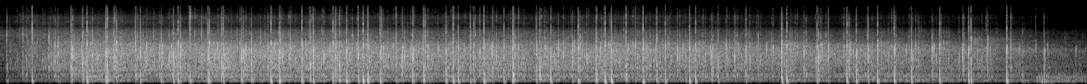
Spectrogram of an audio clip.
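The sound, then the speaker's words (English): A crowd applauds the 2023 graduates steadily for about eleven seconds, a dense, even wash of many hands clapping with sharp individual claps standing out, holding loud throughout and easing slightly at the end. “So let's celebrate the hard work and discoveries of all the researchers among our 2023 graduates with a round of applause.”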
